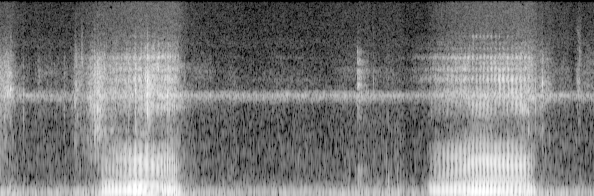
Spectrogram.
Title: Cute snoring pug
